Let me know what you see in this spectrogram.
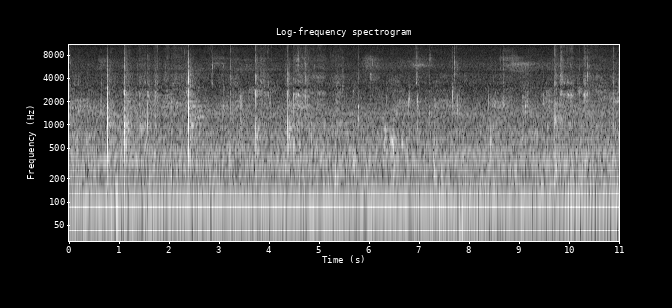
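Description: Faint chewing and mouth sounds of a person eating soft macaroni and cheese, with a few sharp clicks scattered through, the loudest about a second in, over a steady low hum.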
